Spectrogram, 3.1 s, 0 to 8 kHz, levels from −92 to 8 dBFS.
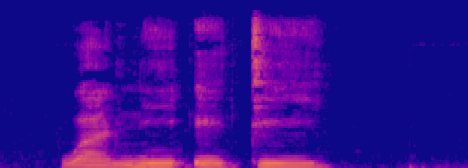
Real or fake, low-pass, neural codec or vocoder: real; 7.2 kHz; none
